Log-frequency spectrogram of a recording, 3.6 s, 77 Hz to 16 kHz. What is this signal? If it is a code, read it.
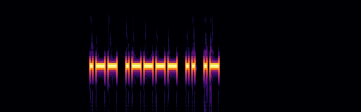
Morse code, heard as a keyed tone, about 40 wpm, 700 Hz. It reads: W1IA
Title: USA Call Signs - 4 Characters - 40wpm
